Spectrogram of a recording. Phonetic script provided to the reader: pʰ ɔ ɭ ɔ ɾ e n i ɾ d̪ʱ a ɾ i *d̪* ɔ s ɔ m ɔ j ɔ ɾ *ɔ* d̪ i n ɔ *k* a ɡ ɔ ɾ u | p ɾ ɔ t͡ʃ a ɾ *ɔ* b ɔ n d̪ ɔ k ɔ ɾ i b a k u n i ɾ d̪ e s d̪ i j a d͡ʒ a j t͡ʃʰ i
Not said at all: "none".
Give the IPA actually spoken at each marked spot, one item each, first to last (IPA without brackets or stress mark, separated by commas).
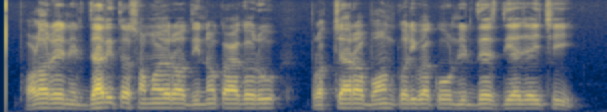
t̪, ɔ, k, ɔ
